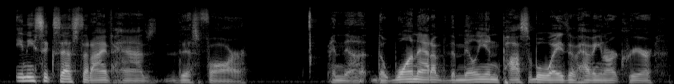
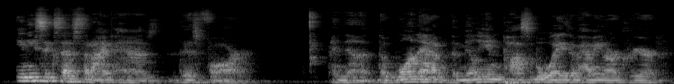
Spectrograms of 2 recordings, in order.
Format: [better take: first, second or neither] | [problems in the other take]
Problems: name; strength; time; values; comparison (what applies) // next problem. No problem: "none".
first | off-mic speech; far // room echo; slight; dies away in 0.4 s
